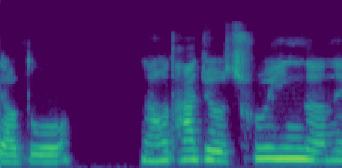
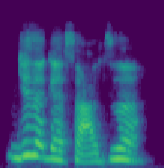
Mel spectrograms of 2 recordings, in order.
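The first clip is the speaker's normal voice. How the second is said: firm Chengdu Sichuan dialect once more. Shown as a demonstration. Asked to repeat by the host, in forceful Chengdu Sichuanese. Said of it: "可以再说一次吗".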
